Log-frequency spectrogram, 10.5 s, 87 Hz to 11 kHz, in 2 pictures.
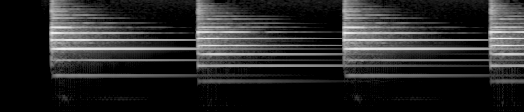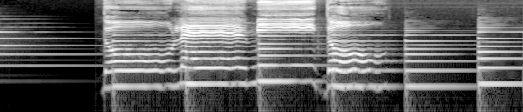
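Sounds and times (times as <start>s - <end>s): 
bells ringing a short chime melody: 0.5s - 6.7s
speech: 6.2s - 9.2s.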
